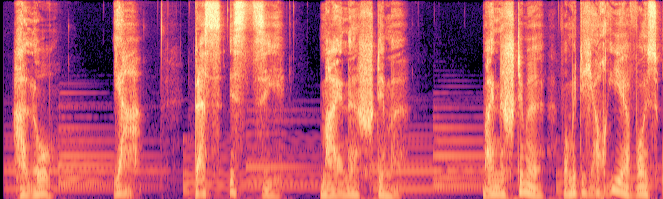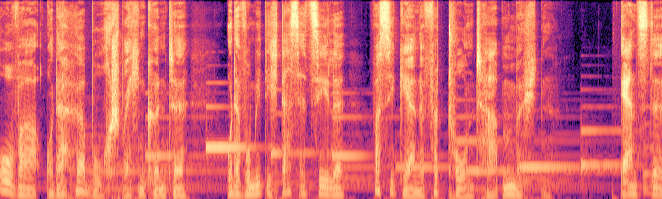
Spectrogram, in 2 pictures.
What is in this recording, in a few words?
German, Male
